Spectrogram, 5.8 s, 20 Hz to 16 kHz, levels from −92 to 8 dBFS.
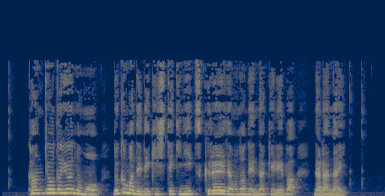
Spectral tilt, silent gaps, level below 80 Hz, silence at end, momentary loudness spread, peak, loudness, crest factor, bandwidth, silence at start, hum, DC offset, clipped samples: -5.5 dB/octave; none; -60 dBFS; 0.6 s; 9 LU; -6 dBFS; -23 LUFS; 16 dB; 11.5 kHz; 0.45 s; none; under 0.1%; under 0.1%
